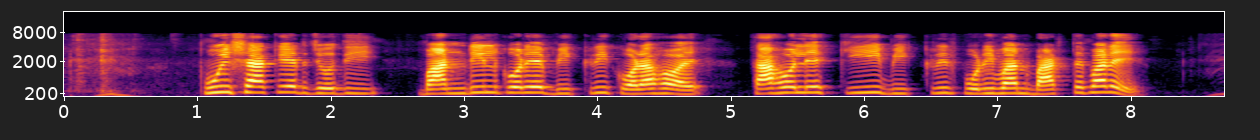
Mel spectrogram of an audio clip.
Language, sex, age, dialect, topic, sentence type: Bengali, female, 36-40, Standard Colloquial, agriculture, question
